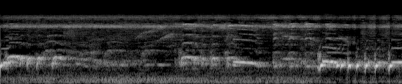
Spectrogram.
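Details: Song of a silver zebra dove, offered for prompting and therapy. Several soft cooing phrases lead into a final run of rapid, bubbling staccato notes, with a steady high whine behind.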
